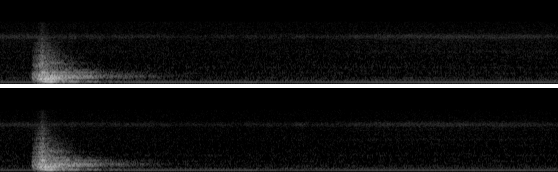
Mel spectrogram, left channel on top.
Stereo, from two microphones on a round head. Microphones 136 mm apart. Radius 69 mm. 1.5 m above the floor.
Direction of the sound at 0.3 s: 10° right (ahead or behind).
